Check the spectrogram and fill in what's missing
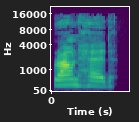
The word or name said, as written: roundhead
